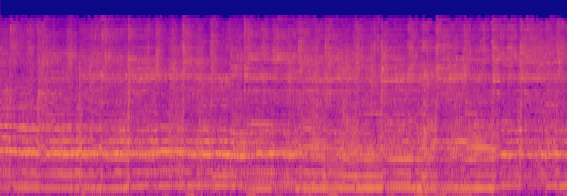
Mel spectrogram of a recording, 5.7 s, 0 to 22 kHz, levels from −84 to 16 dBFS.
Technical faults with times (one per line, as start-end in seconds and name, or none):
0.81 compressed frames skipped
2.30 compressed frames skipped
4.99 compressed frames skipped
5.46 compressed frames skipped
